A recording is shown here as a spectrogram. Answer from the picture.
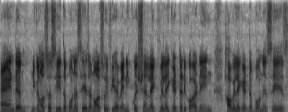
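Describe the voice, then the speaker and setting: A man with an Indian accent, fairly high pitch, a very fast pace and hardly any pauses. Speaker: network marketing coach. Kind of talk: sales pitch.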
